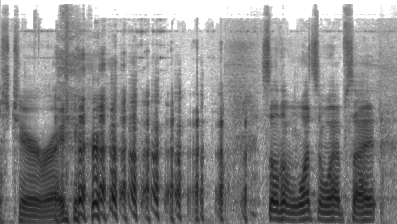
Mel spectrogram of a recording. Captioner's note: laughing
